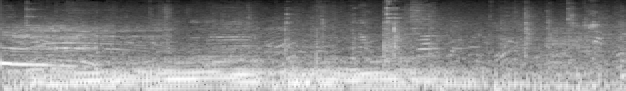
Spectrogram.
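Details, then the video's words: Cattle lowing in a short, drawn-out moo that slides slightly downward, followed by rougher low calls, over a steady rumble of traffic or engine noise and faint background voices. "COW SOUND EFFECT"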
